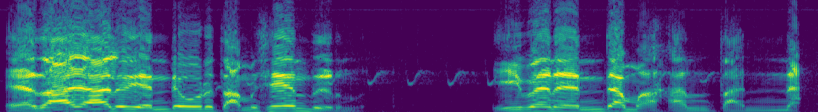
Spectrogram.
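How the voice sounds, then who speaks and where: A man's voice: mid-range voice, lively intonation, unhurried, fairly bright tone, dry recording. An actor playing a middle-aged wealthy landlord and father, who talks down to others in a mocking, bossy way. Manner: mocking, domineering. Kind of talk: film dialogue.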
